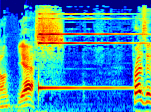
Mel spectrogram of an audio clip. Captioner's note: bell dings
